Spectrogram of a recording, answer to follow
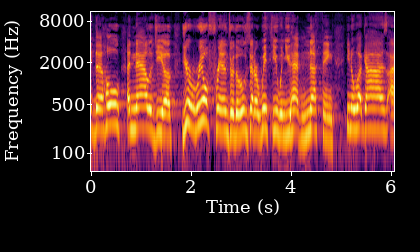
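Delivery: usual speaking voice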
